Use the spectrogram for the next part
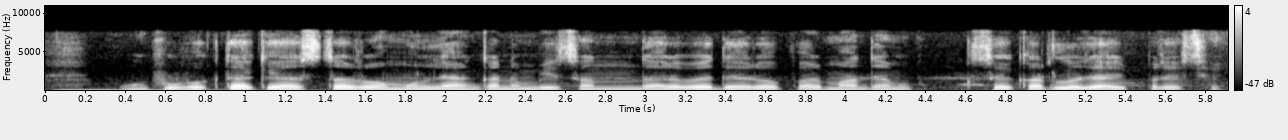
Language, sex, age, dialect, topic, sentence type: Maithili, male, 18-24, Angika, banking, statement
